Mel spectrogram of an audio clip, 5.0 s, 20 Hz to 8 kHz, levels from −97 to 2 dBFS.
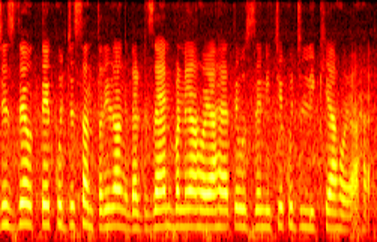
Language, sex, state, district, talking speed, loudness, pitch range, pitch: Punjabi, female, Delhi, New Delhi, 225 wpm, -16 LUFS, 205-235 Hz, 215 Hz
